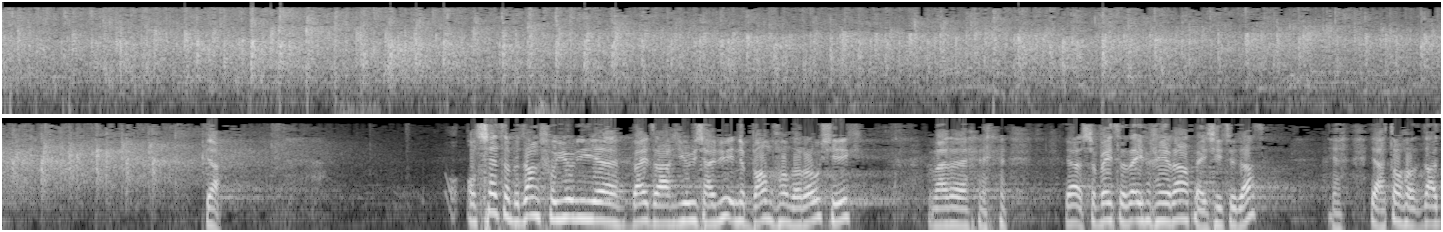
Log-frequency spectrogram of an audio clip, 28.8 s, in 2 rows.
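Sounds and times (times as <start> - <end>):
audience applause: 0.0 - 17.4
speech: 16.4 - 16.8, 19.0 - 23.0, 23.6 - 28.7.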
